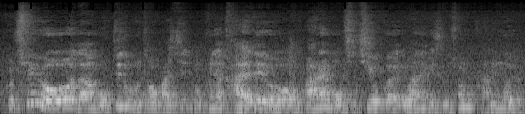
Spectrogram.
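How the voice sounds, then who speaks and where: A man's voice: high voice, animated, rapid-fire, darkish tone, slight background noise. A man preaching a sermon, firing rhetorical questions at the congregation and acting out short pleading prayers in a raised voice. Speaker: pastor. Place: church sanctuary. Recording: very echoey church hall, voice from a distance.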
